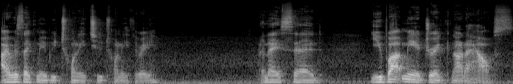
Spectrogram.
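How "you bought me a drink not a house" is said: joking tone, much faster. Retelling what the speaker said to a man who bought a drink, jokingly. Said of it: "I jokingly say that".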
